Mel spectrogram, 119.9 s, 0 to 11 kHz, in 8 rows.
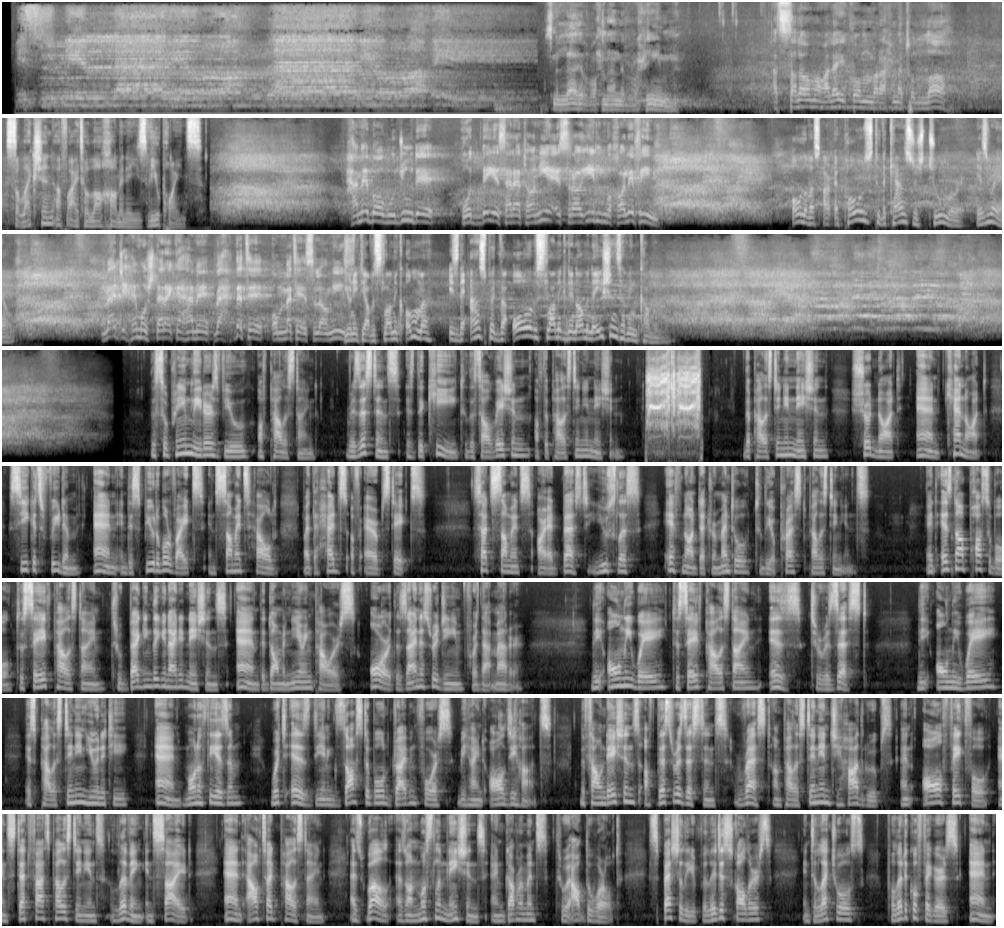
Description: Leader's Speech (1873)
